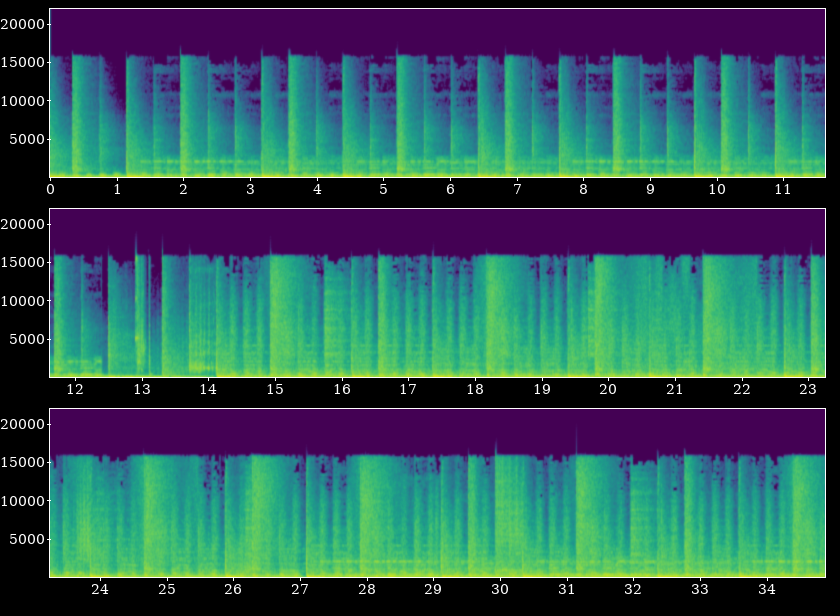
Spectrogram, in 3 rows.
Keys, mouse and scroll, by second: 0.2 alt+scroll down 1, 1.0 alt+scroll up 1, 1.8 click, 3.1 shift+Up, 3.5 shift+Right, 4.3 click, 4.6 alt+scroll up 1, 4.7 alt+scroll down 1, 5.5 alt+scroll up 1, 6.1 click, 6.7 alt+scroll down 1, 7.0 alt+scroll up 1, 7.8 alt+scroll up 1, 8.7 alt+scroll up 1, 9.0 alt+scroll down 1, 10.2 alt+scroll up 1, 11.4 click, 12.7 alt+scroll down 1, 13.7 click, 17.4 alt+scroll, 17.5 alt+scroll up 1, 18.3 alt+click, 19.1 alt+shift+click, 25.2 click, 27.2 click, 33.2 click, 33.4 alt+scroll down 2, 33.7 alt+scroll up 2.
